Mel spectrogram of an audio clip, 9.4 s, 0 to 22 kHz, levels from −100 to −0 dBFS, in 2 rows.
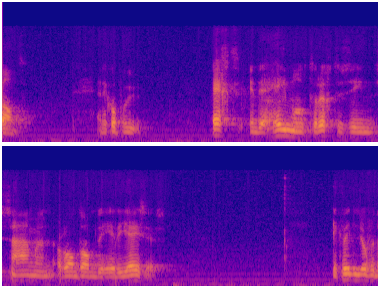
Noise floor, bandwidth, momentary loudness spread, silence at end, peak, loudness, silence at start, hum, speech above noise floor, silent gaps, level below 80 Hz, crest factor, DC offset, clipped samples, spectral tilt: -66 dBFS; 12 kHz; 13 LU; 0 s; -16 dBFS; -36 LUFS; 0 s; none; 30 dB; none; -70 dBFS; 22 dB; under 0.1%; under 0.1%; -6 dB/octave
